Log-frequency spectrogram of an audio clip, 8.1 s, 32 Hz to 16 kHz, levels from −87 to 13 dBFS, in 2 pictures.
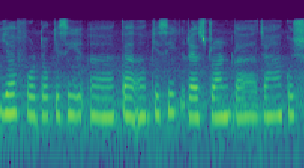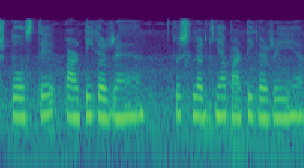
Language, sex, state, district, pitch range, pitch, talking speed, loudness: Hindi, female, Bihar, Muzaffarpur, 215-230 Hz, 220 Hz, 165 wpm, -17 LUFS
